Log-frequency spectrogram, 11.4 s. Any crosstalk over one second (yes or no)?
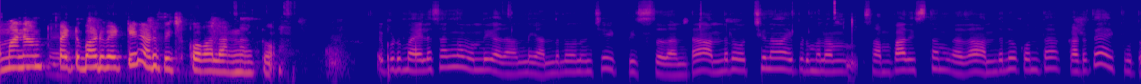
no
